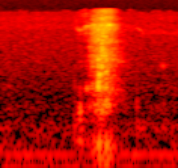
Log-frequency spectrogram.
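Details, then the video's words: Pet dog making its trained 'talking' sound, now given unprompted to ask for food: one short, strained, voice-like yelp of under half a second, harmonic and rising then falling, in a quiet room. "my talking dog"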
